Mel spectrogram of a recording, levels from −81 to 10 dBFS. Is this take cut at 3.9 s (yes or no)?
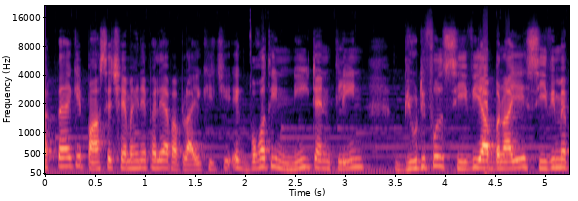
no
